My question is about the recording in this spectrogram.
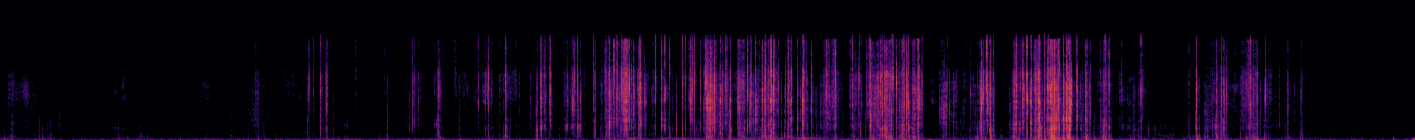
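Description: A Topps Chrome trading-card pack wrapper being torn open and crinkled by hand, a crackling tearing sound that begins about eight seconds in and is loudest near the end. Before that there is only faint handling of the cards.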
